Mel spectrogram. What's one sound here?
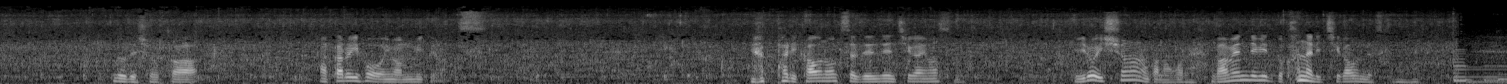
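A man talks calmly close to a microphone, outdoors.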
